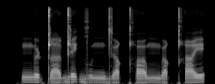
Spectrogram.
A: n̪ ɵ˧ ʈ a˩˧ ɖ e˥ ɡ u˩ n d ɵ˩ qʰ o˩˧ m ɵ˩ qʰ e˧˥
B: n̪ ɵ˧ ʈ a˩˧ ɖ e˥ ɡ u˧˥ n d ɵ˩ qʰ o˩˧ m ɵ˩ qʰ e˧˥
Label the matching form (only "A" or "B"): A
